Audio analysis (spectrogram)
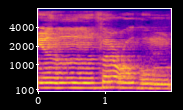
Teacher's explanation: ینفعہم نون ساکن کے بعد فا آنے کی وجہ سے اخفا ہے. عین وسط حلق سے ادا کریں گے اور معروف طریقے سے پڑھیں گے.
